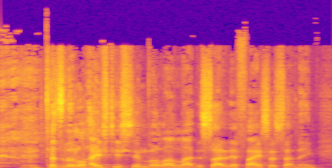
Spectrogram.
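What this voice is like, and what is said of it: Usual voice. Nothing is said of it.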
